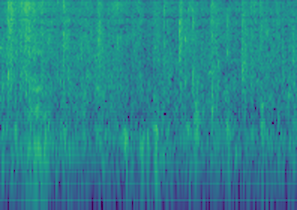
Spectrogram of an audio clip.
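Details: Two-week-old native piglets on a farm, being fed: brief, thin squeaks and grunts scattered unevenly through the clip, heard over a steady hissing, trickling background.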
